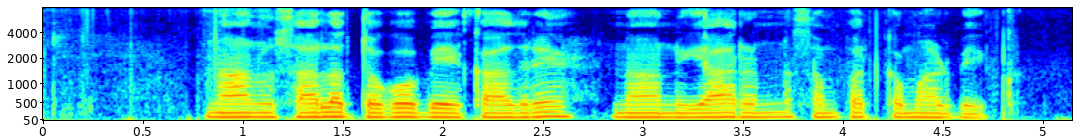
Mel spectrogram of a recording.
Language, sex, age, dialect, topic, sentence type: Kannada, male, 18-24, Central, banking, question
